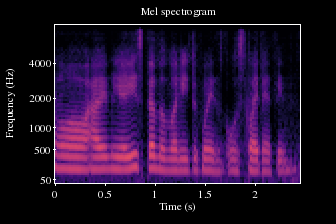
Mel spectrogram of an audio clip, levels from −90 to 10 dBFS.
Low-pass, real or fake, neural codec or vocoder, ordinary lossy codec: 7.2 kHz; fake; codec, 16 kHz, 0.5 kbps, FreqCodec, larger model; none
